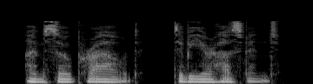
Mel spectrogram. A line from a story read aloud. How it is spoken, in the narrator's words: he said solemnly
